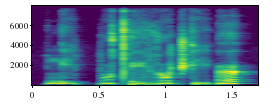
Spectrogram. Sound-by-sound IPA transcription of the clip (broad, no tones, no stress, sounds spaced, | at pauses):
n i pː ɔ tʼ e r ɔ t͡ʃʼ i ʔ œ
